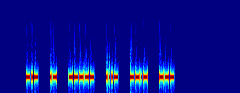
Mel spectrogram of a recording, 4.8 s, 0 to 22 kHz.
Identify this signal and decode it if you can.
Morse code, heard as a keyed tone, about 47 wpm, spaced as for 26 wpm, 700 Hz. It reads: KA0VQO
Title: USA Call Signs - 6 Characters - 3x Character Spacing - 45wpm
